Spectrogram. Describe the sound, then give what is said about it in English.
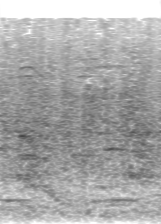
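A large church audience claps steadily and continuously to praise the Lord, a dense wash of many hands applauding together, with no clear individual beats standing out. “Oh, come on, clap your hand to the Lord and give Him praise.”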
